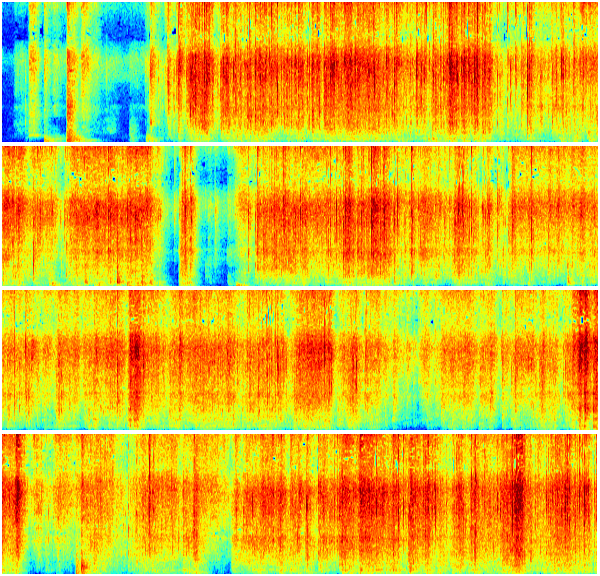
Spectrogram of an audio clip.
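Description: Clear plastic packaging bag crinkling and rustling as hands pull and work it off a dehumidifier, starting about two seconds in and going on almost without a break, apart from a short pause about a third of the way through.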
